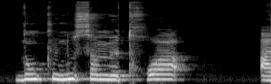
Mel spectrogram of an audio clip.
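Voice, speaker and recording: In a dark, mellow tone, a woman speaks at a very slow pace. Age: 50s. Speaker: budgeting vlogger. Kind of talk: casual vlog chat. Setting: at home. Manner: hesitant, many fillers.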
